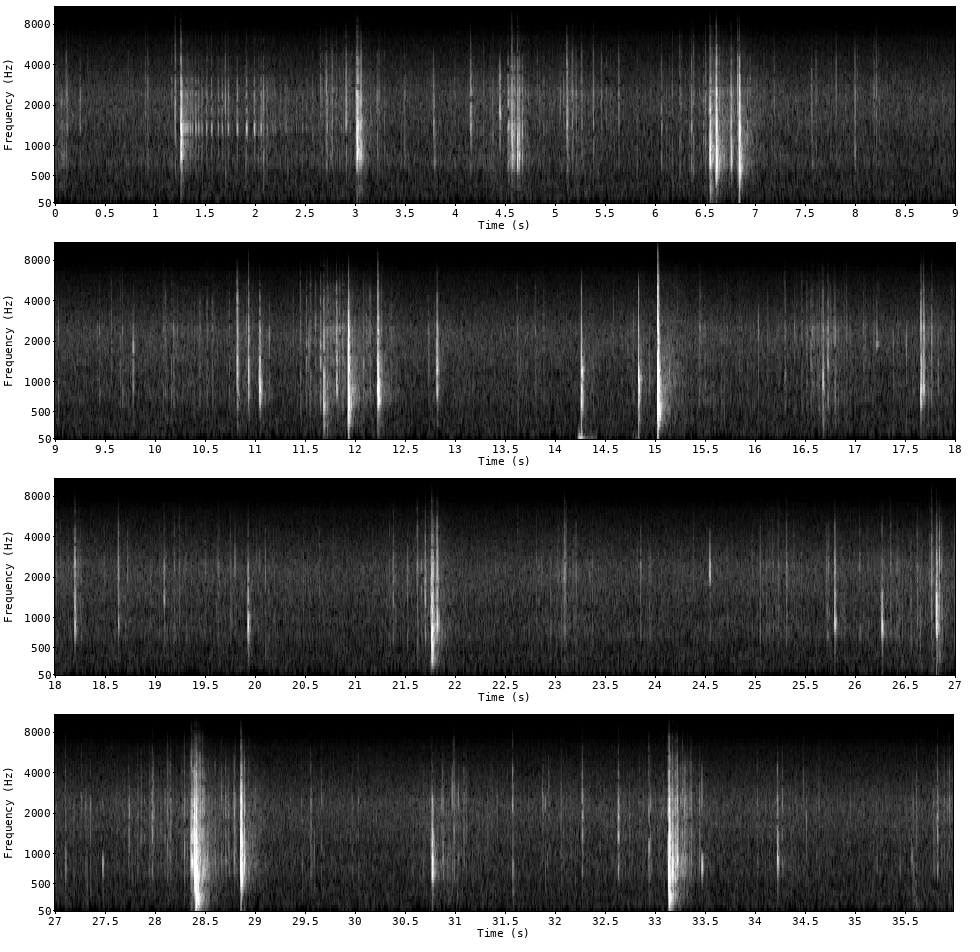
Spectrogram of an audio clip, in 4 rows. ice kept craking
0:03.8 0:07.1, 0:25.0 0:29.0, 0:30.7 0:33.6

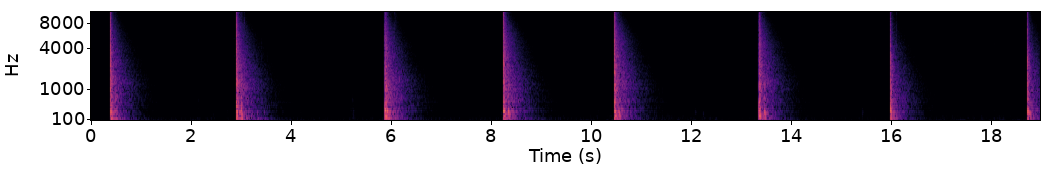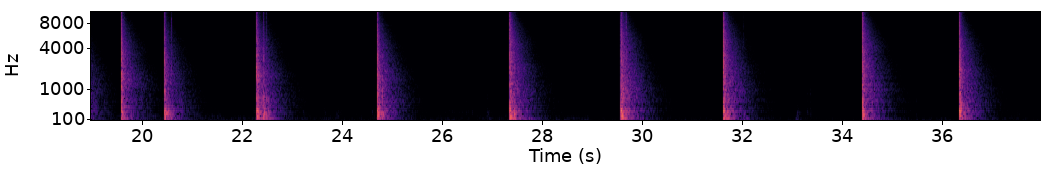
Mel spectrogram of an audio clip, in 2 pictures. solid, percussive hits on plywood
0:02.9 0:03.6, 0:16.0 0:16.5, 0:18.7 0:21.0, 0:22.3 0:23.0

